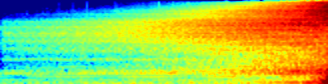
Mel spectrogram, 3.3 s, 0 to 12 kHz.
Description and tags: inverted Crashsound, recorded with Beyerdynamics "mce 530"
16" No-Name-Crash
Crash, cymbal, effect, invert, percussion, zoom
